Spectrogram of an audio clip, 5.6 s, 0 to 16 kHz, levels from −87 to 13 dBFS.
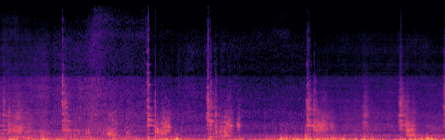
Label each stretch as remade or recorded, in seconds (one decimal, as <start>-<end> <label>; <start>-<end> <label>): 0.0-0.6 remade; 0.6-4.0 recorded; 4.0-5.6 remade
